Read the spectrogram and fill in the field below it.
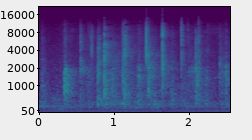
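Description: A short round of applause from a small group at a board meeting, for the chief financial officer after a budget update, with overlapping hand claps in an uneven, crackly patter at moderate volume and no voices.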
